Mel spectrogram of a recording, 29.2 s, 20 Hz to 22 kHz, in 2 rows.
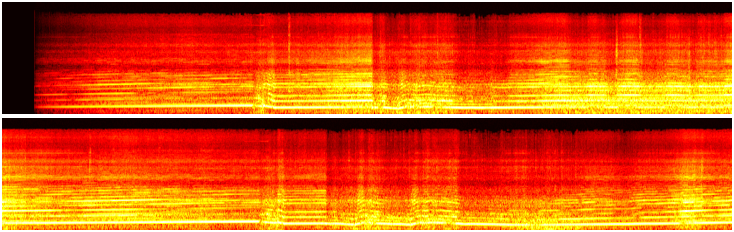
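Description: Honda Prelude's H22A four-cylinder engine heard from inside the cabin, working hard on a track lap: long pulls with the pitch climbing slowly, a sharp drop about five seconds in as it shifts up, quick up-and-down revs on the downshifts around eight seconds and again around twenty to twenty-three seconds, then pulling again near the end. The sound fades in over the first few seconds.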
